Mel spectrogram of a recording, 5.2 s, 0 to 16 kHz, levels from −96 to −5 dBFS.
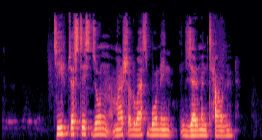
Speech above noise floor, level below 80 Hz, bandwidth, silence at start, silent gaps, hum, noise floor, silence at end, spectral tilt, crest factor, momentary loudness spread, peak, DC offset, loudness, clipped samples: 37 dB; -64 dBFS; 11.5 kHz; 1.1 s; none; none; -59 dBFS; 0.6 s; -5 dB/octave; 20 dB; 11 LU; -2 dBFS; under 0.1%; -23 LUFS; under 0.1%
